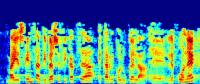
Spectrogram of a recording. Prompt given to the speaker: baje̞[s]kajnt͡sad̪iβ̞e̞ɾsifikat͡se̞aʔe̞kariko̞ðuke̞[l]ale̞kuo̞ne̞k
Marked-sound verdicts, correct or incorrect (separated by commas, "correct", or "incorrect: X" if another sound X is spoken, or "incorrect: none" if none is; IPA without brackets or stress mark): correct, correct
